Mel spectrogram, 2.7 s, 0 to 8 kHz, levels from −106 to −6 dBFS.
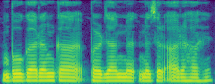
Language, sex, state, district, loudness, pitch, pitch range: Hindi, male, Arunachal Pradesh, Longding, -15 LUFS, 125 Hz, 120-130 Hz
